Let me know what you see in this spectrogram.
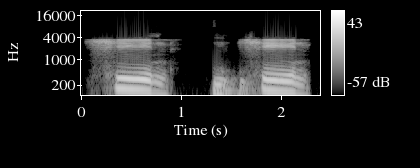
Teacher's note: শিন উচ্চারিত হবে শিন জিভের মাঝখানটা উপরের তালুতে টাচ করবে।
